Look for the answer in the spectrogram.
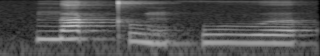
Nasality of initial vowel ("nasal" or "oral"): oral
